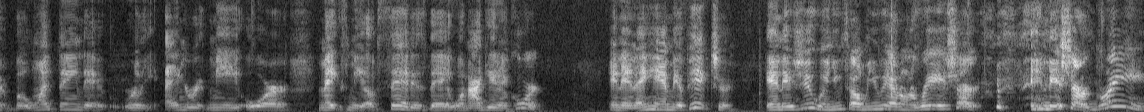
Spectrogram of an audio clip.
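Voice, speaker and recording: A woman speaks in an Atlanta accent at a moderate pace. Her pitch is medium and her intonation lively. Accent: Southern US (Atlanta). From Atlanta, Georgia. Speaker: judicial candidate, defense attorney. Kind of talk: interview answer.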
